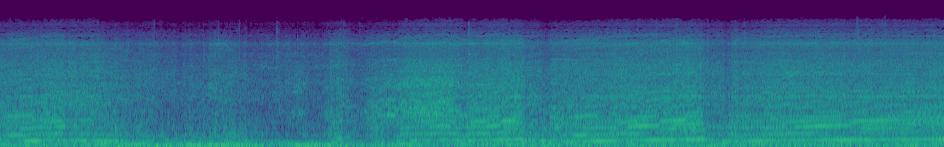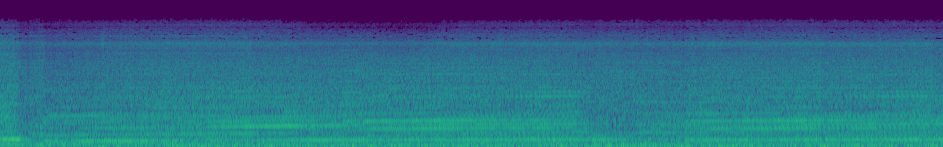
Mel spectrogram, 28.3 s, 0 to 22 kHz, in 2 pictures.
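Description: Ford Escort RS2000 rally car's four-cylinder engine, heard from inside the cabin, driven hard. Its pitch climbs and drops back about four times in the first half, then holds at high revs, slowly rising, through the second half.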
